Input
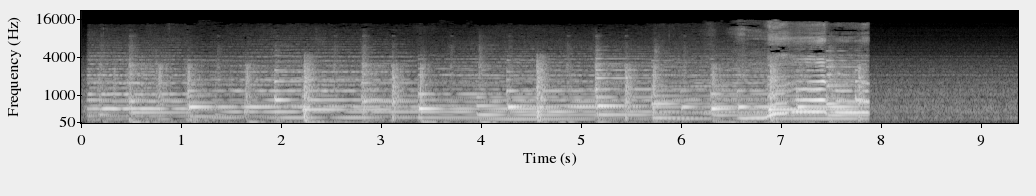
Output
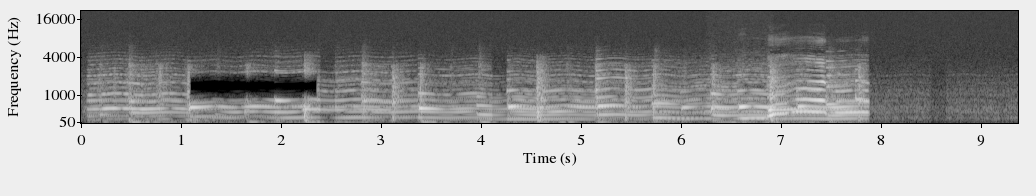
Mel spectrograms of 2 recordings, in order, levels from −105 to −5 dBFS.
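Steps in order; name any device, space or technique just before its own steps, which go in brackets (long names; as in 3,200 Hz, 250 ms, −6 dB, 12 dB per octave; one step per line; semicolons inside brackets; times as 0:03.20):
worn cassette (low-pass filter 6,500 Hz; tape wow and flutter; tape dropouts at 0:02.39/0:04.11/0:08.50, 144 ms −7 dB; white noise bed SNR 29 dB)
0:01.08–0:02.36: Chebyshev band-stop filter 820–2,300 Hz, order 4
0:06.24–0:06.92: comb filter 6.7 ms, depth 84%
level −6 dB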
